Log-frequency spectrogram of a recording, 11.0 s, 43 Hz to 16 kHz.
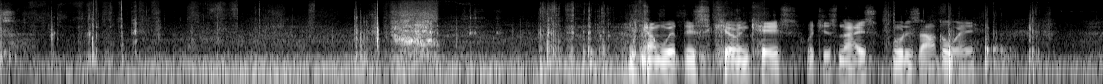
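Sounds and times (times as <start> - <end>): cardboard scraping rustle: 0.6 - 4.5.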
